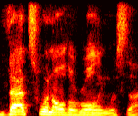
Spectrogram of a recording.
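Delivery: plain reading voice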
